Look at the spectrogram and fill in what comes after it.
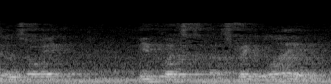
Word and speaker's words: Zoe: Zoe is how you pronounce it, and it means life. Your life is hid with Christ in God, Colossians 3:4. See how nice? When you see that transliterated, you would see it Z-O-E, and many would pronounce it Zo or Zozo, but it's wrong.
